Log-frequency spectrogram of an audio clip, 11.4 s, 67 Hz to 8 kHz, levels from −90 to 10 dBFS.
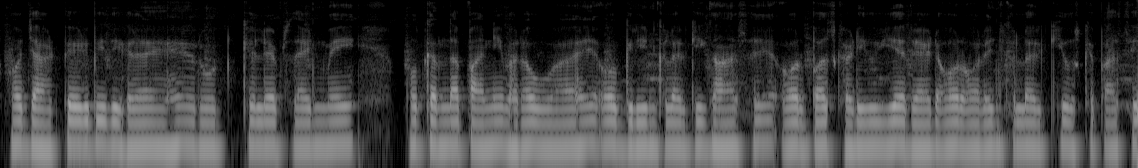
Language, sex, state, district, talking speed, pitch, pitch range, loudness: Hindi, male, Bihar, Gopalganj, 200 wpm, 125 Hz, 120-125 Hz, -36 LUFS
